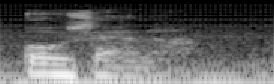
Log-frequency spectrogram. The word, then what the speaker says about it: Hosanna: Or in English, it would be O-S-A-N-N-A. For some reason, we put a H sound on it. I don't think Greeks do that. They call omega the long O, Hosanna. We like to put an H in front of it, a silent H. Well, not so silent. Hosanna is not silent.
